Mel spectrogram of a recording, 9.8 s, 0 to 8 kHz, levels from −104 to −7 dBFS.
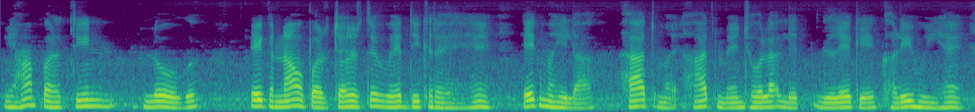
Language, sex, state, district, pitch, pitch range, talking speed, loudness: Hindi, male, Uttar Pradesh, Budaun, 150 Hz, 135-160 Hz, 140 wpm, -26 LUFS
